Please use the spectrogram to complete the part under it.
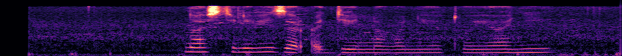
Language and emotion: Russian, sad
